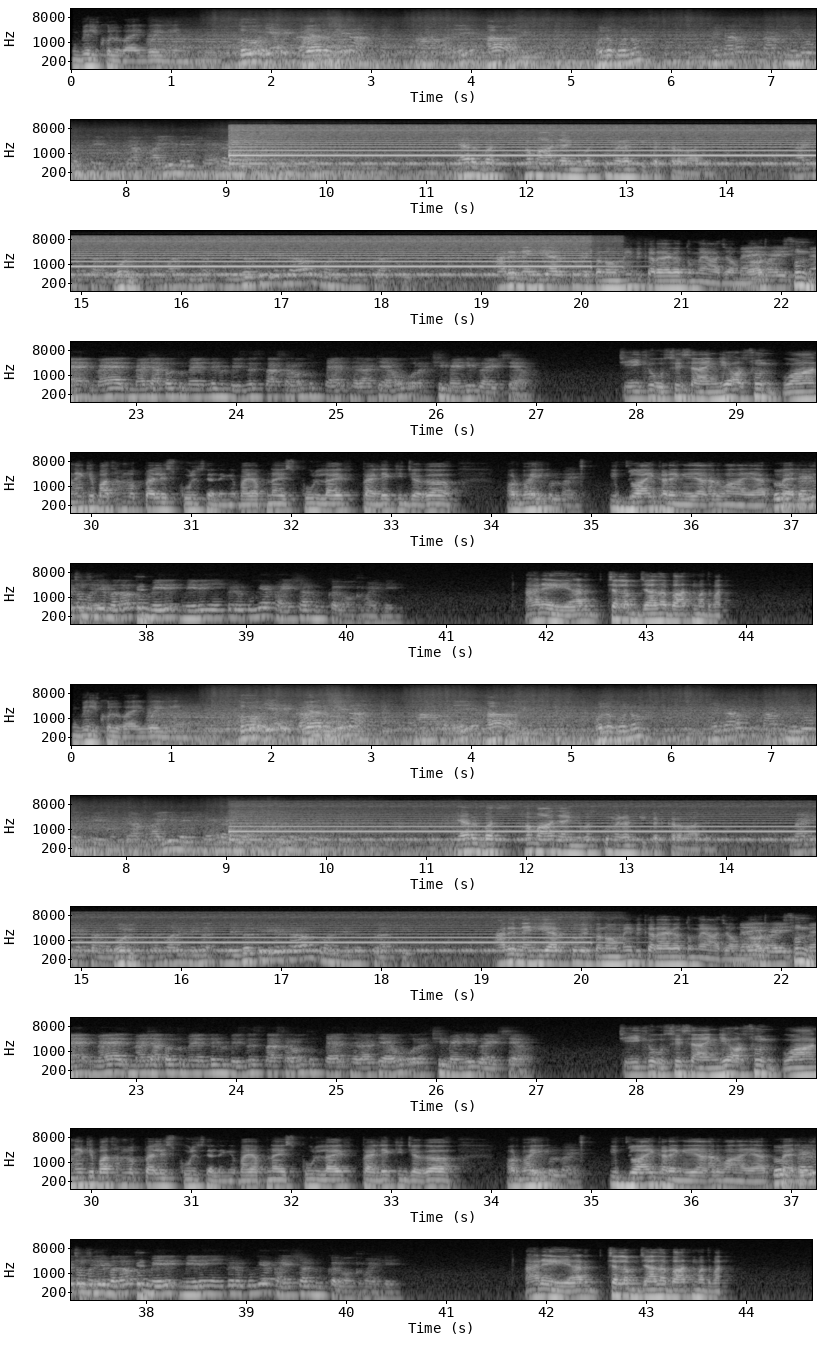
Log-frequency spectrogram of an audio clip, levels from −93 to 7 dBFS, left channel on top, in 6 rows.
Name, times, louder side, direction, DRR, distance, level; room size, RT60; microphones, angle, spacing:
voice 1, 0.0-1.3 1.7-2.0 2.3-2.7 4.1-4.5 5.2-5.8 11.3-13.9 15.3-15.6 19.1-22.4 27.8-33.8 34.2-34.7 35.2-37.6 37.9-38.0 41.8-43.8, equal, 10° right, 0.9 m, -26 dB
sound 1, 0.7-11.4, equal, 50° right, 2.1 m, -33 dB
voice 2, 1.8-3.0 3.3-4.1 6.4-10.0 14.6-18.3 21.5-26.9 30.2-30.3 34.3-34.8 36.8-40.5, right 1 dB, 80° right, 5.5 m, -31 dB
sound 2, 9.0-20.4, left 5 dB, 45° left, 0.7 m, -20 dB
14.0 x 5.8 x 6.9 m
head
